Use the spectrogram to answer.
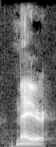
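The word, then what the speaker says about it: Maher: M-A-H-E-R. Mayor. Mayor. Marr. It's Marr.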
